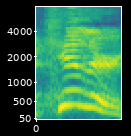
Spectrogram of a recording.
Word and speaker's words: Kyler: the killer cabin? No, Kyler. What do you mean, killer? Oh, no, sorry. That's just how his name is pronounced, Killer.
